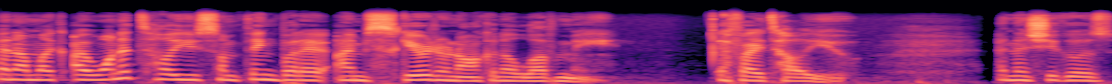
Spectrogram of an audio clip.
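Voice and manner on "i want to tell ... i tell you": usual speaking voice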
